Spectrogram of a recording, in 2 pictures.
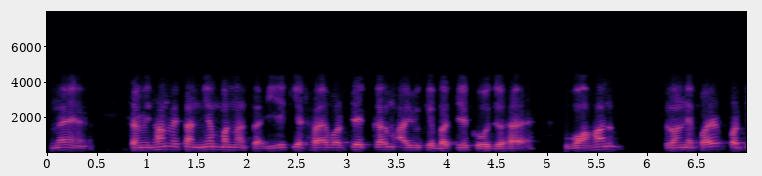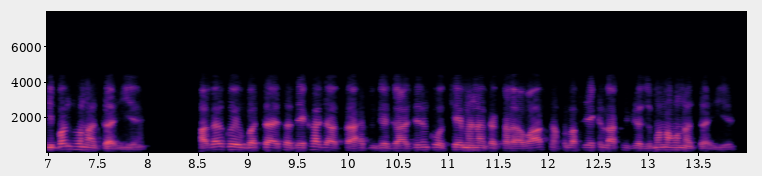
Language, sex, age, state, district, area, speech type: Hindi, male, 45-60, Bihar, Begusarai, rural, conversation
